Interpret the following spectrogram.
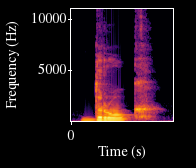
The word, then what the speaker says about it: друг: So you too from now on should not say these letters in the very endings of words, but you need to change them on their voiceless pairs, their counterparts from column 2.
